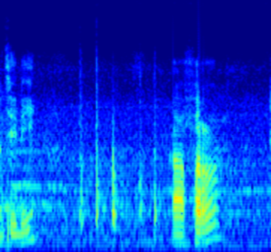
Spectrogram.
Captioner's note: knock tock tock SFX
